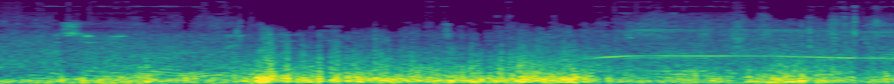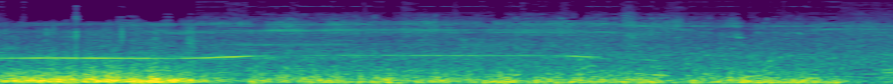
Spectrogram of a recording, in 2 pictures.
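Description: Model airplane flying at Mission Bay, its small engine droning with a steady whine that holds pitch across the middle, mixed with gusty wind rumble on the microphone and a person talking over it.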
